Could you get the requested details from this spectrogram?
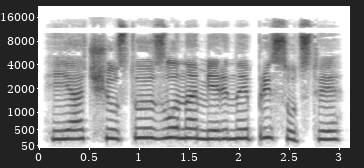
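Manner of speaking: high, slow séance voice; ominous medium. A narrator's reading. Madame senses an evil presence, ominous intoning.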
